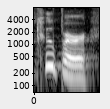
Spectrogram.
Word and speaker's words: Cowper: It's spelled Cowper, C-O-W-P-E-R. It's pronounced Cooper.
